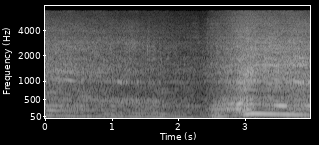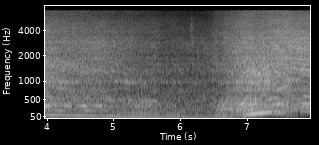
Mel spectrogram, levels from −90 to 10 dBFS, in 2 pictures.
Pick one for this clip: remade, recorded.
remade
